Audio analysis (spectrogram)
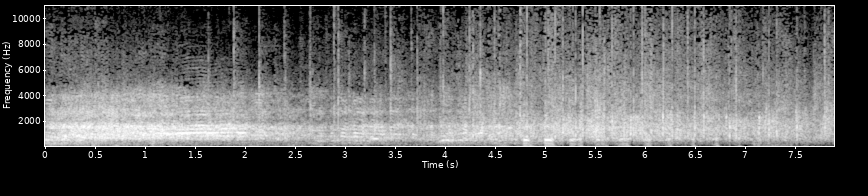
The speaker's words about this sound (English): You applaud now.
